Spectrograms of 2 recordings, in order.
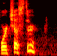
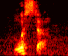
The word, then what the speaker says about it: Worcester: How do you pronounce Worcester? – Worcester. That's how you say it with a Boston accent. If you wanted to say it in its proper English accent, you'd say Worcester.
